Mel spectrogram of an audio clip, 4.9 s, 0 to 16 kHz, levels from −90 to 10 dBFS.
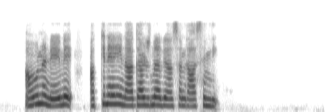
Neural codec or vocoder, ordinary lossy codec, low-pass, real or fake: codec, 16 kHz, 1 kbps, X-Codec, HuBERT features, trained on balanced general audio; none; 7.2 kHz; fake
